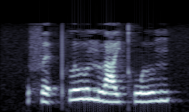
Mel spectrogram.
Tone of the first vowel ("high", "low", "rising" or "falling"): low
